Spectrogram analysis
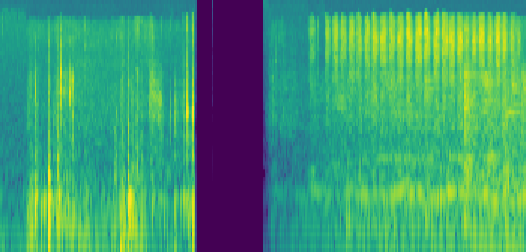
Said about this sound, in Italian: Ecco mia madre che entra con la chiave.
